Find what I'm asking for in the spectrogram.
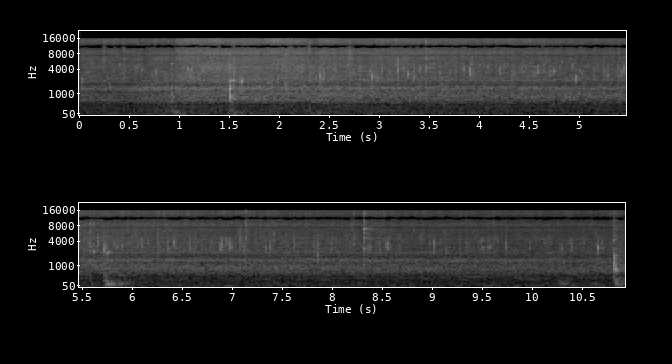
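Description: Chicken with grated onion sizzles and fries in a pan, a dense, even crackle close up with a few brief clinks and stirring knocks, and no talking.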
